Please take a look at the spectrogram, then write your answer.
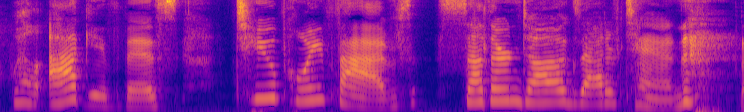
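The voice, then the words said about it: Weak put-on Southern accent. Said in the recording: “You liked my Southern accent? ... I am bad at accents.”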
